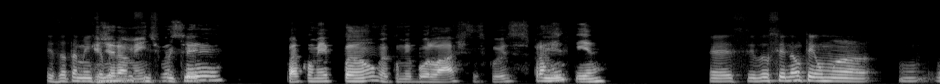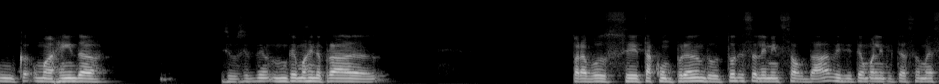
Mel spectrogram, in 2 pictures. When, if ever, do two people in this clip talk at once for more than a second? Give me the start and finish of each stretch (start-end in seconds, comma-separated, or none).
0.8-2.0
